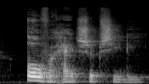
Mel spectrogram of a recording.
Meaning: government subsidy
- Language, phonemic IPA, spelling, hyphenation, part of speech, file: Dutch, /ˈoː.vər.ɦɛi̯t.sʏpˌsi.di/, overheidssubsidie, over‧heids‧sub‧si‧die, noun, Nl-overheidssubsidie.ogg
